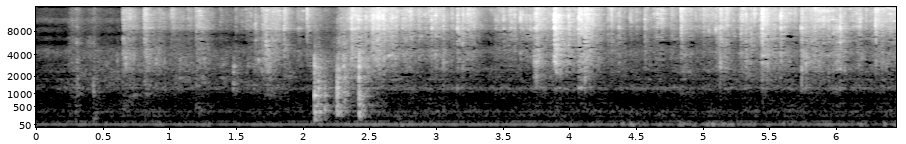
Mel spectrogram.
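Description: Light, scattered clinks and rattles of a tangled metal chain necklace being handled and picked at.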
